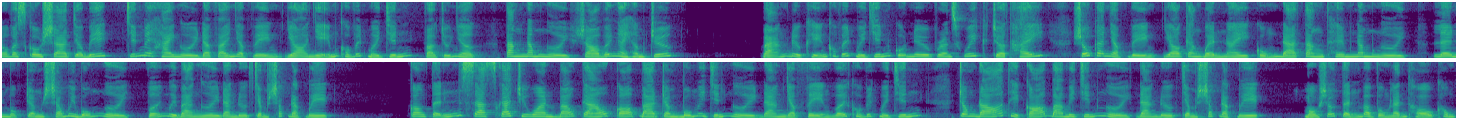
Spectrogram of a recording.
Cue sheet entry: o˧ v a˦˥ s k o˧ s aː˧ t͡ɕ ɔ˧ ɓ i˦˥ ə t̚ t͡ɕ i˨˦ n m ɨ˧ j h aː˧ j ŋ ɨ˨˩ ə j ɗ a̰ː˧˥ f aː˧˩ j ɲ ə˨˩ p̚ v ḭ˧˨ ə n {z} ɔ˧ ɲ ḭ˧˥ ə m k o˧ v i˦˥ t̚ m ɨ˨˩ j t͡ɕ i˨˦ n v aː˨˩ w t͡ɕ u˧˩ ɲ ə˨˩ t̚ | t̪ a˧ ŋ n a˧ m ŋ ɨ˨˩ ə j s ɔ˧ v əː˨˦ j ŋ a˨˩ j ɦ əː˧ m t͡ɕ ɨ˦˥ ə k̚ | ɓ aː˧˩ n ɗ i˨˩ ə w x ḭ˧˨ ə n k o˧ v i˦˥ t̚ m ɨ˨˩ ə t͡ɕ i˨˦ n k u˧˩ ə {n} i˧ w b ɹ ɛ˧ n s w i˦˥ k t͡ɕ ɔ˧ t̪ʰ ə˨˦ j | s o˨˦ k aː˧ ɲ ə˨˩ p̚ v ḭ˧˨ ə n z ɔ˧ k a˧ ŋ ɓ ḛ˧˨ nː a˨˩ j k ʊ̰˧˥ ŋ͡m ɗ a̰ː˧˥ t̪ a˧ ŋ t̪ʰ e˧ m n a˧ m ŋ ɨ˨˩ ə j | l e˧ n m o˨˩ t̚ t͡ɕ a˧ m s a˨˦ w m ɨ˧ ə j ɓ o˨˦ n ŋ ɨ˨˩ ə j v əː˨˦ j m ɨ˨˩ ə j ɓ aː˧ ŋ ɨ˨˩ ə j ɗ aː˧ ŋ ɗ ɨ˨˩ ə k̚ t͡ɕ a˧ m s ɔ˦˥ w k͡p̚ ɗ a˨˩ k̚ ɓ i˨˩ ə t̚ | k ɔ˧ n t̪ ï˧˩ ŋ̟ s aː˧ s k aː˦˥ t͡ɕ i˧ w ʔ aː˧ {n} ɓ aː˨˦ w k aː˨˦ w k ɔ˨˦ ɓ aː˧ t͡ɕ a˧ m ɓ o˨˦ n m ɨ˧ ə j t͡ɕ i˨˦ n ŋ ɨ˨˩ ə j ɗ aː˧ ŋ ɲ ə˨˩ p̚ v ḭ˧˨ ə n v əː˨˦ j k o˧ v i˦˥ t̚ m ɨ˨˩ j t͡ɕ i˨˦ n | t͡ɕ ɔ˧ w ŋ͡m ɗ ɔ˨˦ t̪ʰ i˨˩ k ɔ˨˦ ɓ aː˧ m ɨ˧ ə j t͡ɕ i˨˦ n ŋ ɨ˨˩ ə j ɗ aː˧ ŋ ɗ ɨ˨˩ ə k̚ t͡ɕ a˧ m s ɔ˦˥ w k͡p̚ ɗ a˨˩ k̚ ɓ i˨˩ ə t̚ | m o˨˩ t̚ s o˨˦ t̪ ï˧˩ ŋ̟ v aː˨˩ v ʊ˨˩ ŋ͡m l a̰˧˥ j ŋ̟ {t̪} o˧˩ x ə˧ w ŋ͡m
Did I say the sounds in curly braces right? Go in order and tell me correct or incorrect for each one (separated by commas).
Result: correct, correct, correct, incorrect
